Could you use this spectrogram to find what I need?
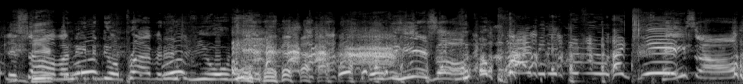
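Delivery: laughing mock come-on; creepy invite cracking up laughing.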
